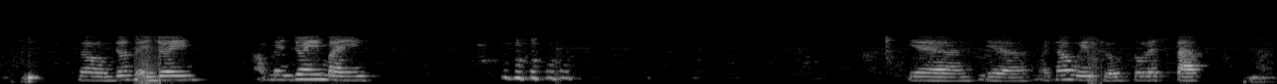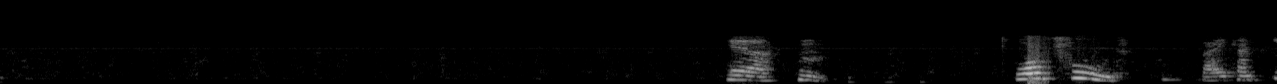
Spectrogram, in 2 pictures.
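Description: The whole clip carries the Bluetooth CVSD headset codec. A one-bit delta coder with adaptive step size squeezes the speech into a 150 Hz to 3.5 kHz band. Sibilants turn scratchy, loud high sounds distort, and a granular hiss sits underneath. The damage is plainly audible.

Bit errors on the Bluetooth voice link hit from 1.34 to 1.61 s, 5.55 to 5.63 s, 10.88 to 11.05 s, and 23.05 to 23.29 s. Flipped bits in the delta stream add a rushing crackle, not loud clicks. The first burst is the heaviest, at a few percent.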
